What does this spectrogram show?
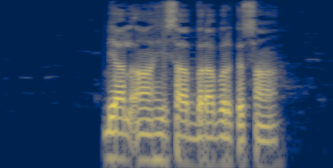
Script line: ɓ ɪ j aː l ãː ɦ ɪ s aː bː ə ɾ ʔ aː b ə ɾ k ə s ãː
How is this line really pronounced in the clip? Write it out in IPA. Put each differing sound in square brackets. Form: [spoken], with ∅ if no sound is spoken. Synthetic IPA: ɓ ɪ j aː l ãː ɦ ɪ s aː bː ə ɾ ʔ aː b ə ɾ k ə s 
